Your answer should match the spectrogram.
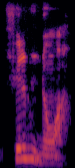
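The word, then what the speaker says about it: film noir: भी बहुत सारे भारती नोयर ही बोलते है उसका उच्चारण है फिल्म नो है वोलीवड फिल्म है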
